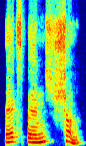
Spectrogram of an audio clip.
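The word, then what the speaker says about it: expansion: जैसे मैं बताता हूं आपको ध्यान से, ई एक्स से बन गया एक्स, पी ए एन से पेन बन गया, एस आई ओ एन शन, एक्सपेंशन। क्या पढ़ेंगे इसको?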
